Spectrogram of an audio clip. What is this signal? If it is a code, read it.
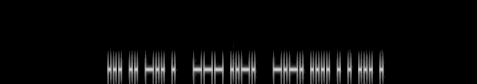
Morse code, heard as a keyed tone, about 44 wpm, 700 Hz. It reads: SIDE OF CHEESE
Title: Dit Challenge 45wpm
